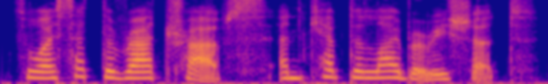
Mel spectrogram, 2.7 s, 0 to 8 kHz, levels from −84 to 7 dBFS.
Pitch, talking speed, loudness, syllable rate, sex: 220 Hz, 240 wpm, -18 LUFS, 5.2 syllables/s, female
